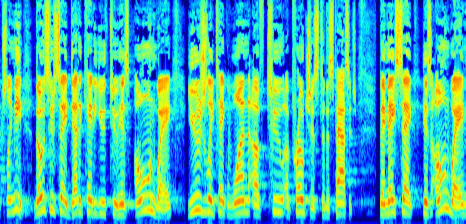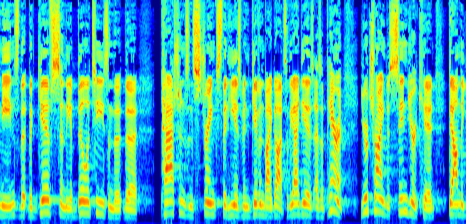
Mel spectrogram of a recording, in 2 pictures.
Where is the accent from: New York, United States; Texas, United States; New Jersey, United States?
Texas, United States; I am a Texan. I grew up in Texas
